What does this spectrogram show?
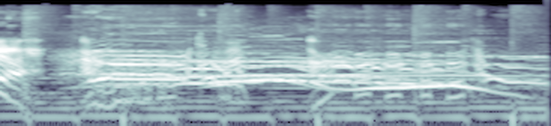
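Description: Wolves howl together in long, overlapping wails that rise and fall in pitch, loud and unbroken from start to finish, with no talking.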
